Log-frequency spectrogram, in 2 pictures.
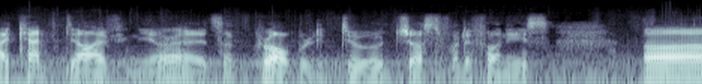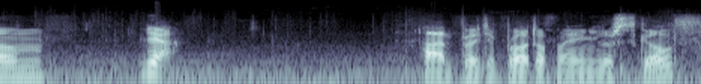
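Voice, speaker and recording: With music in the background, a man with a German accent speaks at a medium pitch and a fairly slow pace. His intonation is lively, broken by long, frequent pauses. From Germany. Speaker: gaming YouTuber. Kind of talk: gameplay commentary. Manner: halting.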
